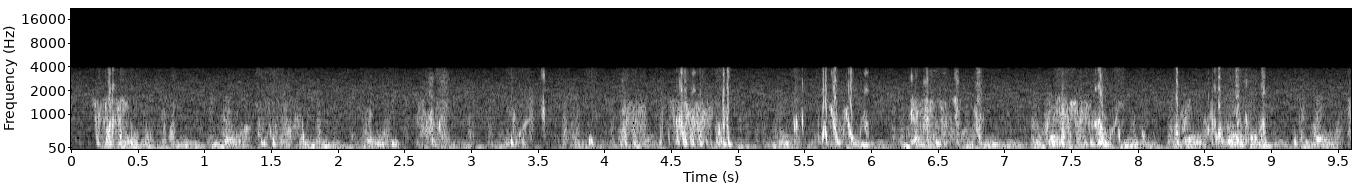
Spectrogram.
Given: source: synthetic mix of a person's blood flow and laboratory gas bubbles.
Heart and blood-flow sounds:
Doppler ultrasound of blood flow; precordium
0.14-0.52 s: bubbles
1.38-1.67 s: bubbles
1.71-1.78 s: bubbles
2.21-2.27 s: bubbles
2.32-2.46 s: bubbles
2.59-2.85 s: bubbles
3.26-3.44 s: bubbles
3.52-3.58 s: bubbles
3.85-3.95 s: bubbles
4.10-4.32 s: bubbles
4.38-4.99 s: bubbles
5.39-5.52 s: bubbles
5.57-5.99 s: bubbles
6.27-6.87 s: bubbles
7.22-7.90 s: bubbles
8.02-8.06 s: bubbles
8.24-8.35 s: bubbles
8.50-8.98 s: bubbles
9.14-9.26 s: bubbles
9.56-9.61 s: bubbles
From the record:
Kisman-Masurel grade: 243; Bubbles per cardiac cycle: several, 3 to 8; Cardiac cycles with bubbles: 100%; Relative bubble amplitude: loud (0.450 to 0.775); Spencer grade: 3 (all of the cardiac periods contain showers or single bubble signals, but not dominating or overriding the cardiac motion signals); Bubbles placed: anywhere in the cardiac cycle

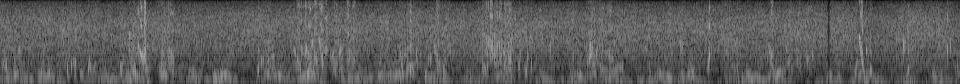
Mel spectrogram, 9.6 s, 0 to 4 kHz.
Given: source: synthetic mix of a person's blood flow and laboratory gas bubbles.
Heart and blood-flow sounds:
Doppler ultrasound of blood flow; precordium
0.00-0.29 s: bubbles
0.38-1.01 s: bubbles
1.17-1.53 s: bubbles
1.56-1.82 s: bubbles
2.54-2.87 s: bubbles
2.92-3.56 s: bubbles
3.75-4.53 s: bubbles
4.78-5.36 s: bubbles
5.48-5.55 s: bubbles
5.71-6.29 s: bubbles
6.77-6.84 s: bubbles
7.05-7.13 s: bubbles
7.22-7.42 s: bubbles
7.66-7.77 s: bubbles
7.84-8.17 s: bubbles
8.53-8.76 s: bubbles
9.01-9.12 s: bubbles
9.45-9.61 s: bubbles
From the record:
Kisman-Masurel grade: 232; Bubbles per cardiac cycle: several, 3 to 8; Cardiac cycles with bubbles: 50 to 99%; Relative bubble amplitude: moderate (0.250 to 0.450); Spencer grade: 3 (all of the cardiac periods contain showers or single bubble signals, but not dominating or overriding the cardiac motion signals); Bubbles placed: anywhere in the cardiac cycle

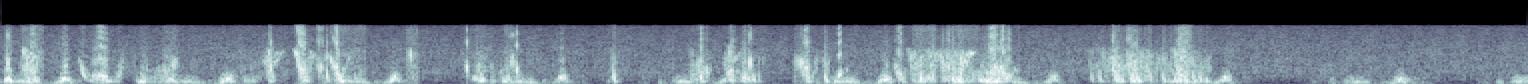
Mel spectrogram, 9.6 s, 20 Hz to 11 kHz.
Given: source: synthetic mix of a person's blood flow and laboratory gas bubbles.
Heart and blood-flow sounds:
Doppler ultrasound of blood flow; precordium
0.00-0.27 s: bubbles
0.47-0.78 s: bubbles
0.82-1.12 s: bubbles
1.44-2.29 s: bubbles
2.52-2.61 s: bubbles
2.87-3.27 s: bubbles
3.79-3.88 s: bubbles
4.29-4.45 s: bubbles
4.51-4.79 s: bubbles
4.95-5.30 s: bubbles
5.58-6.36 s: bubbles
6.78-7.57 s: bubbles
From the record:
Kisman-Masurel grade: 333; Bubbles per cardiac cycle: rolling drumbeat, 9 or more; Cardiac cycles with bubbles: 50 to 99%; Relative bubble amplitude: loud (0.450 to 0.775); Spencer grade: 3 (all of the cardiac periods contain showers or single bubble signals, but not dominating or overriding the cardiac motion signals); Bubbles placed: only in the low amplitude regions of the cardiac cycle

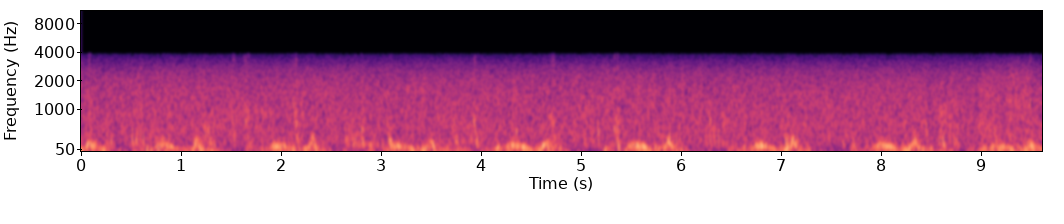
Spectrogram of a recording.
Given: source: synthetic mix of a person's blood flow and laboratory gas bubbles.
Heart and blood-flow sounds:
Doppler ultrasound of blood flow; precordium
0.04-0.14 s: bubbles
0.25-0.35 s: bubbles
0.42-0.92 s: bubbles
1.21-1.41 s: bubbles
1.48-1.77 s: bubbles
2.08-2.22 s: bubbles
2.29-2.37 s: bubbles
2.60-3.00 s: bubbles
3.05-3.15 s: bubbles
3.62-4.01 s: bubbles
4.32-4.39 s: bubbles
4.63-4.92 s: bubbles
5.00-5.21 s: bubbles
5.28-5.50 s: bubbles
5.78-6.03 s: bubbles
6.20-6.49 s: bubbles
7.03-7.20 s: bubbles
7.58-7.77 s: bubbles
8.27-8.49 s: bubbles
8.54-8.88 s: bubbles
9.11-9.19 s: bubbles
9.46-9.53 s: bubbles
9.57-9.62 s: bubbles
From the record:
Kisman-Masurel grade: 242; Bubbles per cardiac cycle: several, 3 to 8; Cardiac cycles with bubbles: 100%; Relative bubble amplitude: moderate (0.250 to 0.450); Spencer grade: 3 (all of the cardiac periods contain showers or single bubble signals, but not dominating or overriding the cardiac motion signals); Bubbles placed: anywhere in the cardiac cycle

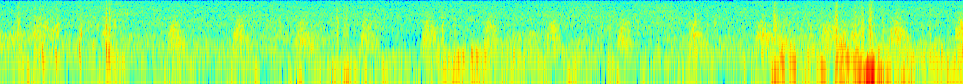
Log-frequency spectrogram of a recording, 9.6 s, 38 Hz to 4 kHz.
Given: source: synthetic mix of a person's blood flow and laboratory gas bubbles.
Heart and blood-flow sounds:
Doppler ultrasound of blood flow; subclavian vein
0.39-0.61 s: bubbles
0.76-0.99 s: bubbles
1.05-1.26 s: bubbles
From the record:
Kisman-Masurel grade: 211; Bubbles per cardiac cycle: several, 3 to 8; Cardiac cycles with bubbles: 1 to 10%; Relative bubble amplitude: barely perceptible (0.100 to 0.250); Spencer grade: 1 (occasional bubble signal discernible with the cardiac motion signal, with majority of cardiac periods free of bubbles); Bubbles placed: anywhere in the cardiac cycle

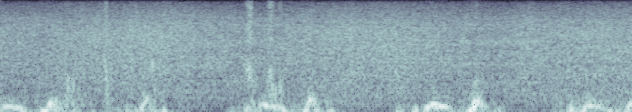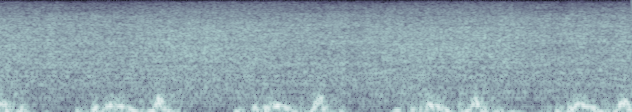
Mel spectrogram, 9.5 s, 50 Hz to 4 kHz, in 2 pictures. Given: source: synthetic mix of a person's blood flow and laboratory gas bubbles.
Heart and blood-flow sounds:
Doppler ultrasound of blood flow; precordium
0.45-0.65 s: bubbles
0.76-0.84 s: bubbles
1.11-1.18 s: bubbles
1.82-1.94 s: bubbles
1.99-2.16 s: bubbles
From the record:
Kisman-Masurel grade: 211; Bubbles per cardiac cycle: several, 3 to 8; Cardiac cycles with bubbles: 1 to 10%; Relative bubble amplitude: barely perceptible (0.100 to 0.250); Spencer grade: 1 (occasional bubble signal discernible with the cardiac motion signal, with majority of cardiac periods free of bubbles); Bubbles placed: only in the low amplitude regions of the cardiac cycle

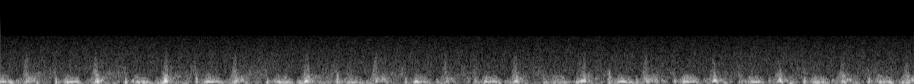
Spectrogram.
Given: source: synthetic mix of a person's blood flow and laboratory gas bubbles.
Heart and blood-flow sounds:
Doppler ultrasound of blood flow; precordium
no bubbles
From the record:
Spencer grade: 0 (complete lack of bubble signals)

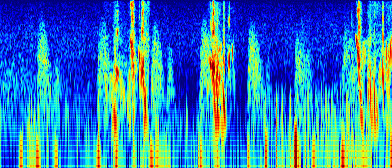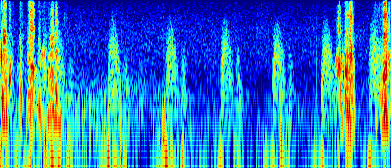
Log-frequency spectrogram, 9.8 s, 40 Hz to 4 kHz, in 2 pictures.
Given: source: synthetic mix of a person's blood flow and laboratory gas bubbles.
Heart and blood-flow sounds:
Doppler ultrasound of blood flow; subclavian vein
1.29-1.89 s: bubbles
2.58-2.95 s: bubbles
4.43-5.07 s: bubbles
5.13-5.20 s: bubbles
5.23-5.68 s: bubbles
9.08-9.35 s: bubbles
9.57-9.79 s: bubbles
From the record:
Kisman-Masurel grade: 223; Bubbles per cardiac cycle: several, 3 to 8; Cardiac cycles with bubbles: 10 to 50%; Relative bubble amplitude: loud (0.450 to 0.775); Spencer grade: 2 (many but less than half of the cardiac periods contain bubble signals, singularly or in groups); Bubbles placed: anywhere in the cardiac cycle

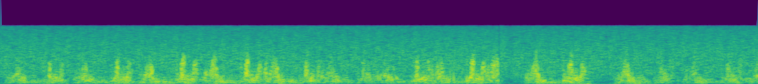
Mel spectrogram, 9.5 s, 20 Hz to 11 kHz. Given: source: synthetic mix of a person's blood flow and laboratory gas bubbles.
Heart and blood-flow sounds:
Doppler ultrasound of blood flow; precordium
4.70-4.79 s: bubbles
4.89-5.02 s: bubbles
5.17-5.31 s: bubbles
5.43-5.53 s: bubbles
5.59-5.71 s: bubbles
From the record:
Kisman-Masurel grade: 211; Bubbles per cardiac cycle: several, 3 to 8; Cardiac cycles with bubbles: 1 to 10%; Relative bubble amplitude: barely perceptible (0.100 to 0.250); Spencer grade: 1 (occasional bubble signal discernible with the cardiac motion signal, with majority of cardiac periods free of bubbles); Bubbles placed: only in the low amplitude regions of the cardiac cycle

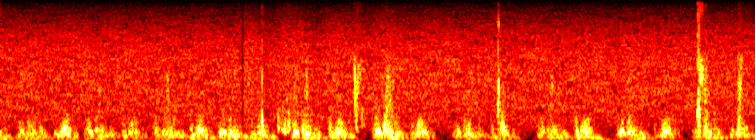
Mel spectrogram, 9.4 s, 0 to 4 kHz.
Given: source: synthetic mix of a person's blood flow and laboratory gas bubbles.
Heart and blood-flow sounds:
Doppler ultrasound of blood flow; precordium
3.24-3.31 s: bubbles
3.44-3.72 s: bubbles
4.40-4.56 s: bubbles
4.76-4.93 s: bubbles
6.19-6.34 s: bubbles
8.69-8.88 s: bubbles
9.20-9.29 s: bubbles
From the record:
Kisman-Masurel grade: 123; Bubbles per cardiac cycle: 1 to 2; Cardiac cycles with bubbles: 10 to 50%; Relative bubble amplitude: loud (0.450 to 0.775); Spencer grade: 2 (many but less than half of the cardiac periods contain bubble signals, singularly or in groups); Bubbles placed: anywhere in the cardiac cycle

